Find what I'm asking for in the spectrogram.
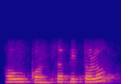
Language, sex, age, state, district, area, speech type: Odia, female, 45-60, Odisha, Boudh, rural, conversation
